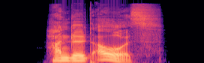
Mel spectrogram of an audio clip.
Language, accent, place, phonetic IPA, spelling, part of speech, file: German, Germany, Berlin, [ˌhandl̩t ˈaʊ̯s], handelt aus, verb, De-handelt aus.ogg
- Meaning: inflection of aushandeln: 1. third-person singular present 2. second-person plural present 3. plural imperative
